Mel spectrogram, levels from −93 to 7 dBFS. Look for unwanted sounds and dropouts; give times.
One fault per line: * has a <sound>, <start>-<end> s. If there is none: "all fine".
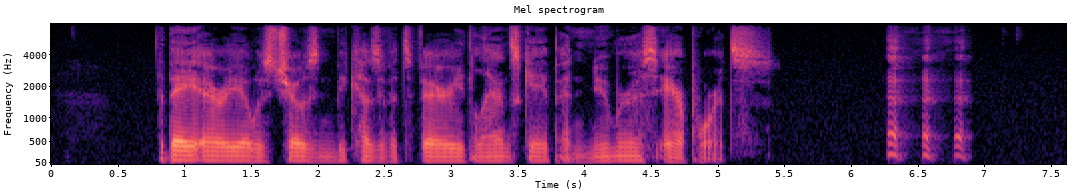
* has a laugh, 6.2-6.9 s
